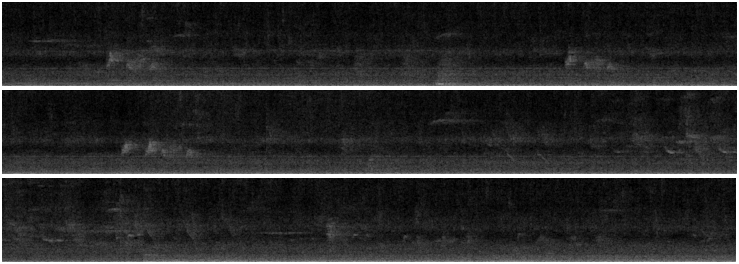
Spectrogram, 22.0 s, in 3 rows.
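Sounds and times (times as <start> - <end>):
small birds chirping: 0.0 - 22.0
steady low rumble: 6.7 - 22.0.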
